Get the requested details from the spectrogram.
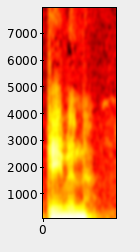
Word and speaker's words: Gaiman: He will appear as Satan in Good Omens, Amazon, and the BBC's adaptation of Gilman and Terry Pratchett's fantasy novel. – Gaiman. – Were you saying that just to be funny, or did I say it wrong? – That's his name, Neil Gaiman.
